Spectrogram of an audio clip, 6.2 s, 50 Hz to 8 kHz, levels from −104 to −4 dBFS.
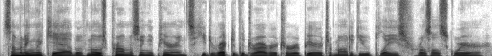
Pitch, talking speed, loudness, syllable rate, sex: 120 Hz, 175 wpm, -17 LUFS, 5.8 syllables/s, male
